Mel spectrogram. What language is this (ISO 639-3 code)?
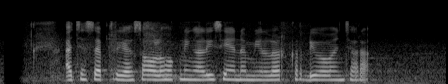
sun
